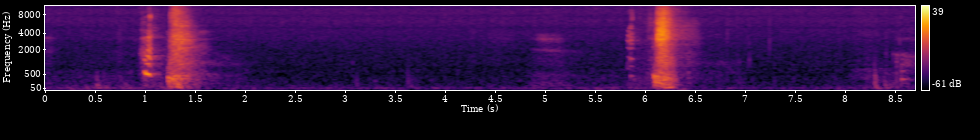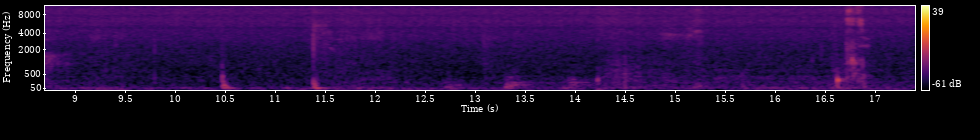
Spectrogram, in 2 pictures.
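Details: Person with severe hayfever, or possibly a cold, sneezing into tissues; two strong sneezes, then several small muffled, deliberately held-back sneezes in rapid quiet multiples: stifled sneezes.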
